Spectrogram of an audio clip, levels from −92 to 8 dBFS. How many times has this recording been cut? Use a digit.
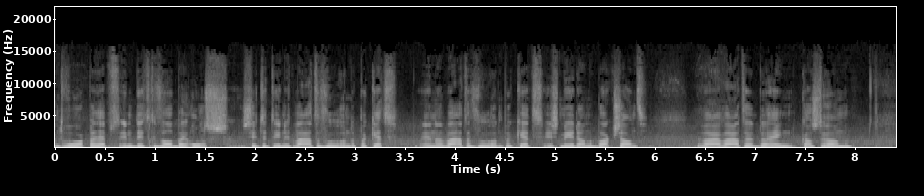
2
